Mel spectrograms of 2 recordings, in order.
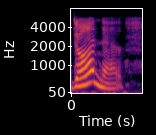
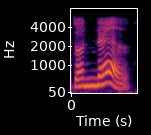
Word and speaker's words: Donnell: you pronounced our name darnell now miss shirley the correct pronunciation of our name is danelle accent on the last syllable i hope you remember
